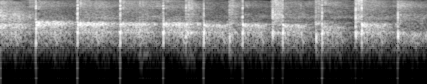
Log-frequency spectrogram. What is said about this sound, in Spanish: Aplauso y beso en la cola para todos.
